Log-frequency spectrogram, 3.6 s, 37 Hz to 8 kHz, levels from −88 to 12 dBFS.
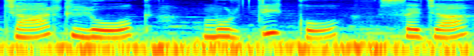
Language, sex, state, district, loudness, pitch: Hindi, female, Himachal Pradesh, Shimla, -14 LUFS, 225 Hz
